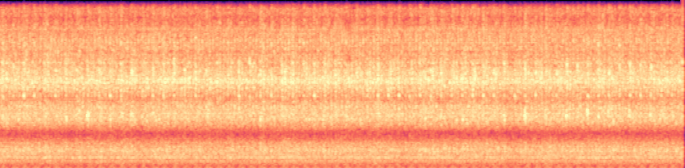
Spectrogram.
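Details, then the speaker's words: Air-cooled VW Fusca (Beetle) at idle after cleaning the fan shroud (capela) and reassembling: fast steady ticking with a light whir remains; alternator fan had been rubbing the shroud tin, remaining noise suspected to be a bearing inside the alternator, not confirmed. "limpei a capela por dentro limpei o treinador e montei de novo para tirar o barulho mas ainda tá um pouco de barulho ainda porque provavelmente é um rolamento aqui dentro do alternador"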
